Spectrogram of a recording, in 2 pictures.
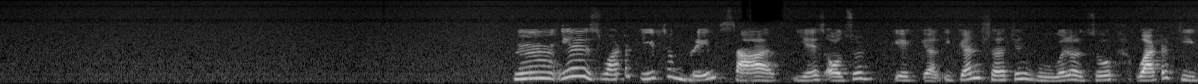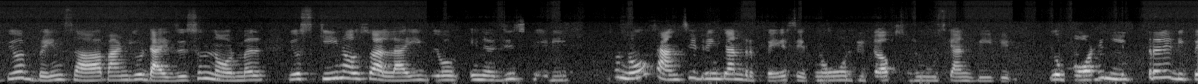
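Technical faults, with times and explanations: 16.27 to 16.75 s, 17.16 to 19.26 s, 19.63 to 21.09 s and 22.46 to 23.38 s, speech suppressed in double talk. The speech dips by about 10 dB in short patches, totalling about 0.3 to 1 s per span. The likely cause is an echo canceller mistaking overlapping talk for echo and turning both down.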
